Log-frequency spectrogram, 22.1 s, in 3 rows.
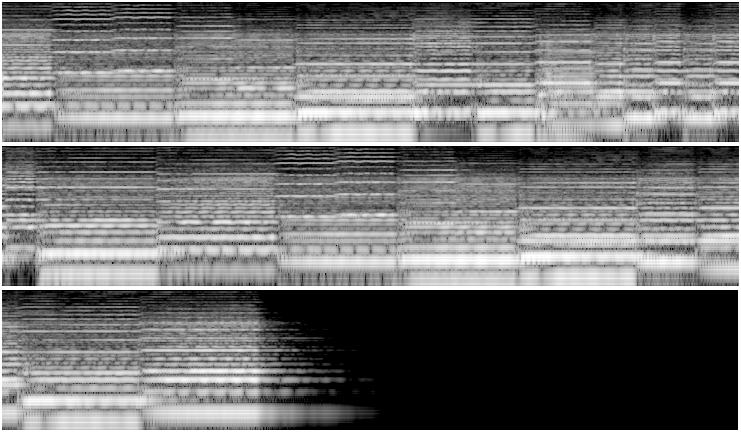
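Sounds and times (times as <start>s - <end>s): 
two violins and cello playing a wedding march: 0.0s - 17.7s.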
